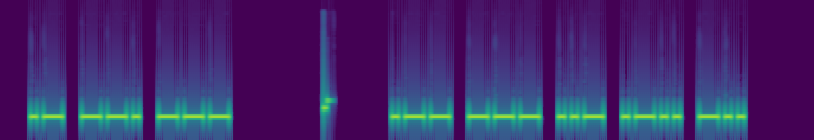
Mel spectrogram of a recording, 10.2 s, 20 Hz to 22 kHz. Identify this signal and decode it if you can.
Morse code, heard as a keyed tone, about 15 wpm, 700 Hz. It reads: AGO WOULD
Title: Sets of 2 Words - New Word Drill - 15wpm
